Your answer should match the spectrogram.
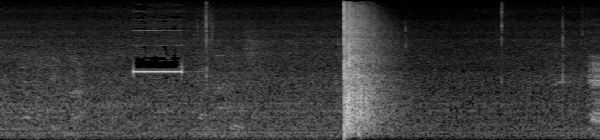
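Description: A shot timer gives one steady high beep lasting about half a second. About two seconds later a single pistol shot from an open-class race gun follows, the loudest sound, with a short echo trailing off.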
